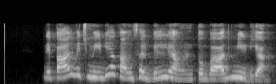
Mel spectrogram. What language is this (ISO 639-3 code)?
pan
